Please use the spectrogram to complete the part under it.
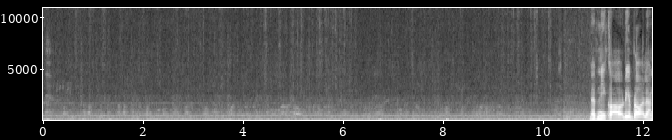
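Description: Cloth rustles softly as it is gathered and tied.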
